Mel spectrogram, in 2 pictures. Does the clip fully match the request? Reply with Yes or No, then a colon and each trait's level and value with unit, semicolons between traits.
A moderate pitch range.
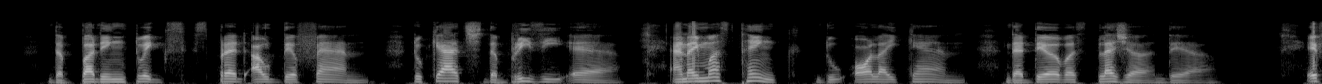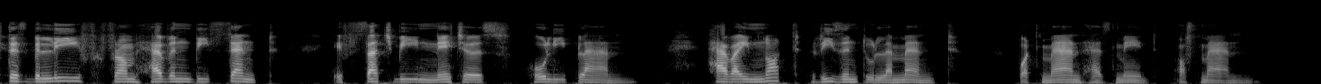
Yes: average, 4.1 semitones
